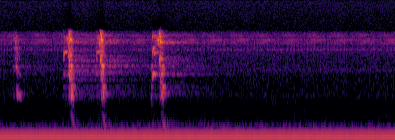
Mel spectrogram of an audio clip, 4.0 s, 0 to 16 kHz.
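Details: Peregrine falcon at the CSU Orange nest with food, 5 October 2018, 3:50 pm; three harsh, harmonic-rich calls in quick succession within the first second and a half, then only steady low background hum.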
